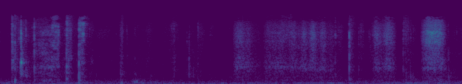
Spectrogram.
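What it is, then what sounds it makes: Cardboard box scratched and tapped. Fingernails scratch and tap the sides of a hollow kraft cardboard box, making bright, dry scraping and quick clicking taps with almost no ring. The box is then lifted with its lid on, giving a short, bright papery rustle near the end.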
